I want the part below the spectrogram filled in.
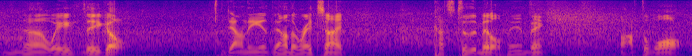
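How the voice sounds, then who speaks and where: A man doing live play-by-play ice hockey commentary in short, halting, conversational phrases. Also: on the low side, fairly even intonation. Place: indoor ice rink. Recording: noisy live arena stream, rink ambience. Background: clear rink noise and ambience.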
